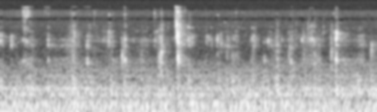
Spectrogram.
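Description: Close-miked chewing of a mouthful of chicken and cheese quesadilla, mouth closed: faint, with small mouth clicks scattered throughout and a sharper one a little after two seconds in.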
